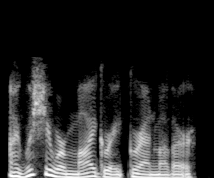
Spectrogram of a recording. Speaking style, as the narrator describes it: Dorian muttered

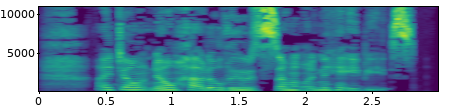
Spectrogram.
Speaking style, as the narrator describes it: she sobbed into his chest

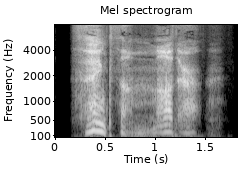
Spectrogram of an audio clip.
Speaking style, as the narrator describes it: he swore

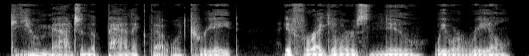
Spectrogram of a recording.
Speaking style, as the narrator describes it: I sighed, shoulders slumping

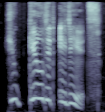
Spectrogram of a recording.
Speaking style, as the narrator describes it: Fig snaps at the soul guards

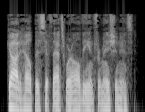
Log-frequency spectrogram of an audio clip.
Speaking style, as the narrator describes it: she mumbled

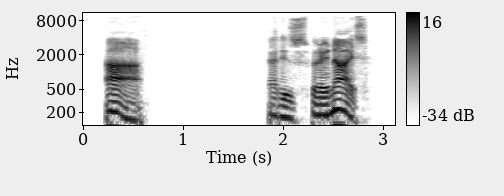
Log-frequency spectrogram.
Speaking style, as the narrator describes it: he said gloomily

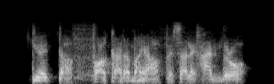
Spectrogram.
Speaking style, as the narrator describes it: He roared

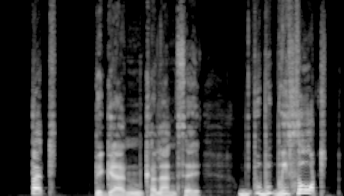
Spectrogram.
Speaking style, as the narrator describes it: stammered Zona, and then, both together

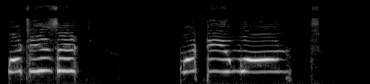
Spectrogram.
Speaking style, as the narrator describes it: It cried out in a shrill, crackling voice

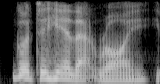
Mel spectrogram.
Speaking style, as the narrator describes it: he whined

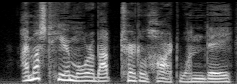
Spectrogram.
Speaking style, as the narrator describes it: said in a light voice

